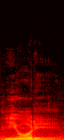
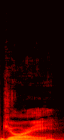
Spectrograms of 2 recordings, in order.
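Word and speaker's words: Jori: Iori. Iori. So it's a silent J, I guess. Not Jory.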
